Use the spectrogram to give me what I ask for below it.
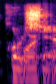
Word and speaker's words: Porsche: Apparently, that's how you pronounce it. Porsche. Porsche. Porsche for the Germans.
